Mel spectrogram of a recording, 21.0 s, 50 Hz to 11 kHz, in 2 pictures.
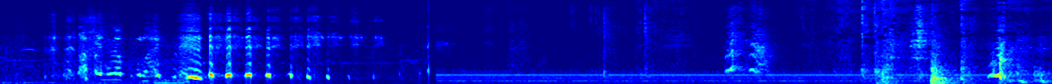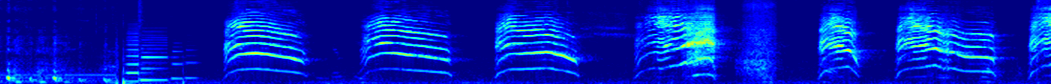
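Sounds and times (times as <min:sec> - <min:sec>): cat meowing: 0:14.2 - 0:16.3.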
